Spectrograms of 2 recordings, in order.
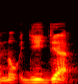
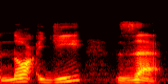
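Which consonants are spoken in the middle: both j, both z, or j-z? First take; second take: both j; j-z. First: Both middle consonants are sounded as j. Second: A j sound is followed by a z sound. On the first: The speaker calls it wrong. "Jangan dibaca nu jija" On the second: The speaker calls it right. "dua huruf yang makhrajnya berbeda"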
